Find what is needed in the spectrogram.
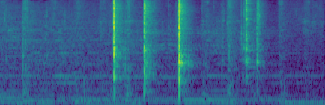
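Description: Small hand stapler being pressed shut through two layers of cardstock, a few sharp clicks about a second in, over soft background music.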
